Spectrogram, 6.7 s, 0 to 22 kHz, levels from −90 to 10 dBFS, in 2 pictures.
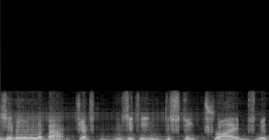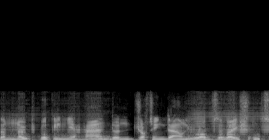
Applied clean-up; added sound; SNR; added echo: neural separator model SepFormer DNS4.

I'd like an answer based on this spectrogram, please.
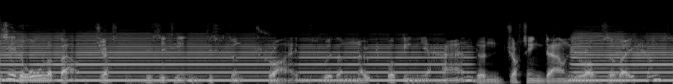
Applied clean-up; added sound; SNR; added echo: neural mask model RNNoise.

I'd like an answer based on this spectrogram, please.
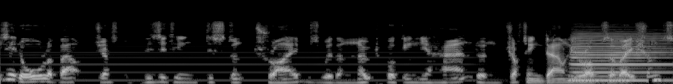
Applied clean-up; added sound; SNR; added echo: classical method spectral subtraction.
